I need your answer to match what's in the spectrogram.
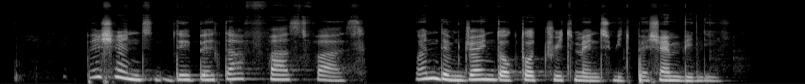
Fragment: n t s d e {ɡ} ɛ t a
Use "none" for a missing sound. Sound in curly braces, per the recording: b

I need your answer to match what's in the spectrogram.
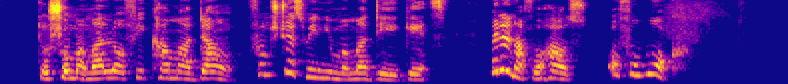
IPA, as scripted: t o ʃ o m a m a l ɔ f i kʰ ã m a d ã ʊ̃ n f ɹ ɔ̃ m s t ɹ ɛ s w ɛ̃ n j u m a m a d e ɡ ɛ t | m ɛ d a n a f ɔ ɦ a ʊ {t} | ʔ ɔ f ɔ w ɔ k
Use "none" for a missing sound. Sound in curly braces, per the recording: s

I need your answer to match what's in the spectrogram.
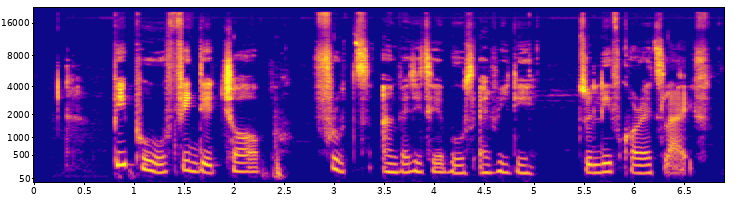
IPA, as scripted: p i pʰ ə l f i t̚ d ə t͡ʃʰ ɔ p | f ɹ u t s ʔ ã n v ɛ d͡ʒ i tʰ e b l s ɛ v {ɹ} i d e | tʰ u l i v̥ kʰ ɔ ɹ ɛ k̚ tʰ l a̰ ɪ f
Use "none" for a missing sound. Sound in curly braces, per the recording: ɹ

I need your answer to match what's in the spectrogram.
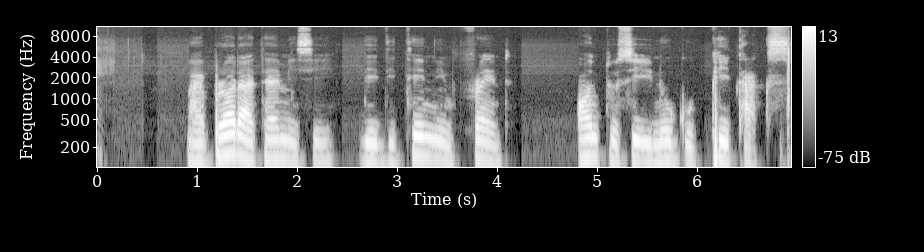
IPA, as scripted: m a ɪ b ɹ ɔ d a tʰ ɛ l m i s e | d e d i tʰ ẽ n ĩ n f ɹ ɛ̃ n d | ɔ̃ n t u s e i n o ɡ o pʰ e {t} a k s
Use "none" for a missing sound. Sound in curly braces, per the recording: tʰ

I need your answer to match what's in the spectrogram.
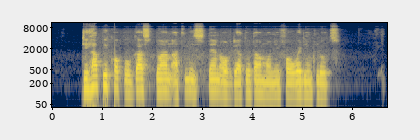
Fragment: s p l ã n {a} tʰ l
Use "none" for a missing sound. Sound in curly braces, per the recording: a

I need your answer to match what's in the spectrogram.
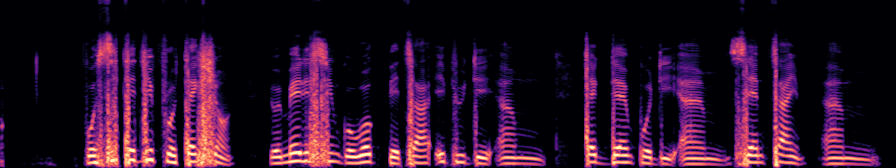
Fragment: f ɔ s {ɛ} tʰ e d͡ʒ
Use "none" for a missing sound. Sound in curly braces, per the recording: i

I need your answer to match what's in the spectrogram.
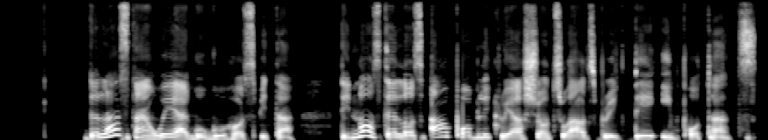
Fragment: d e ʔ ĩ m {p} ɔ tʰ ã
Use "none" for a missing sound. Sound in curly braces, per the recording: pʰ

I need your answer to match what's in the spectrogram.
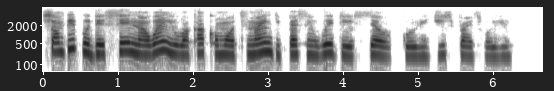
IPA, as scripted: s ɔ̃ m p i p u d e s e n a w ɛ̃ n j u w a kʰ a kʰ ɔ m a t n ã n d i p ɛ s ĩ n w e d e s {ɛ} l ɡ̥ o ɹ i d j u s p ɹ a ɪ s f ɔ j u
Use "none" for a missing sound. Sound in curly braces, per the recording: ɛ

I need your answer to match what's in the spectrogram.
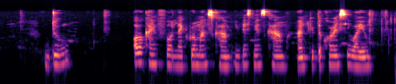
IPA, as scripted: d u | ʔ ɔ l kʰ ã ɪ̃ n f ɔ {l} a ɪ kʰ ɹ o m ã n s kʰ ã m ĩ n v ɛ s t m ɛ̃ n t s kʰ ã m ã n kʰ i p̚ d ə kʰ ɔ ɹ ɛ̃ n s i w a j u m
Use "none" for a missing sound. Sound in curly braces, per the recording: l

